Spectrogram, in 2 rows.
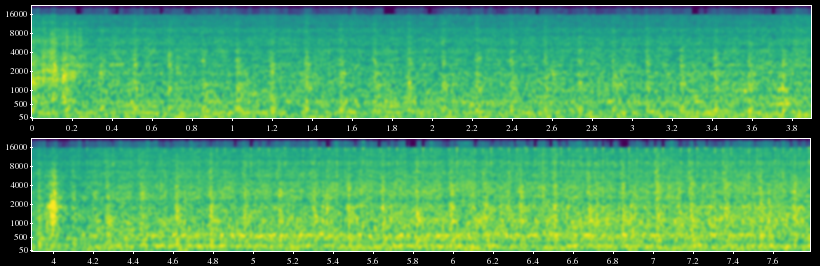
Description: Ford mondeo 1.8 petrol Duratec HE Engine 87,000 miles ( knocking/tapping ) I have no idea if where is the noise coming from? help please. 😔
